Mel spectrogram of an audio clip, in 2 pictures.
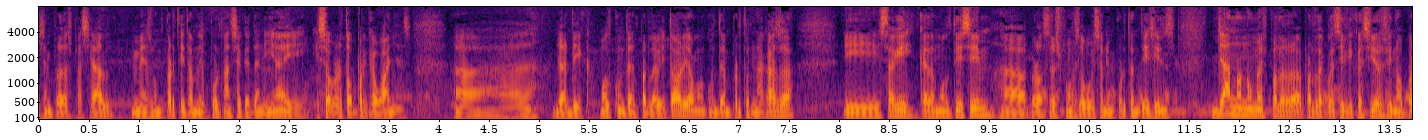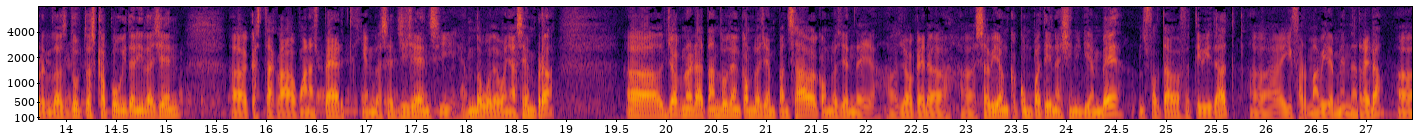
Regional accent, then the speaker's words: Balearic Islands, Spain; tornar a casa, jo li dic casa perquè bueno, soc de Mallorca i tornar aquí pues, sempre és un plaer.

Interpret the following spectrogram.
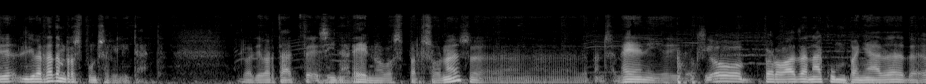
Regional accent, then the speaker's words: Sant Quirze de Besora, Catalonia, Spain; also born or lived in Vic; Jo vaig néixer a Vic, soc fill de Sant Quirze de Besora, però vaig néixer a Vic tècnicament, diguéssim, i he vist des de fa molts anys que ens vam casar amb l'Anna i estem arrelats a Vic.

